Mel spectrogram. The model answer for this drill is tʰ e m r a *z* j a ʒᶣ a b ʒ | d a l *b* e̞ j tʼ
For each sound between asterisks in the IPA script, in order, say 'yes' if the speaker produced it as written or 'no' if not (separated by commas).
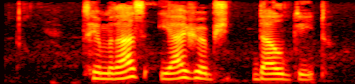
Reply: yes, no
